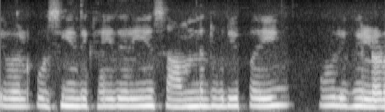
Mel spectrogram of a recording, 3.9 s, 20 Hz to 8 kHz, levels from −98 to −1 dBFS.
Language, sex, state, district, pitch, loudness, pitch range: Hindi, female, Chhattisgarh, Sukma, 195 Hz, -13 LUFS, 195-205 Hz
